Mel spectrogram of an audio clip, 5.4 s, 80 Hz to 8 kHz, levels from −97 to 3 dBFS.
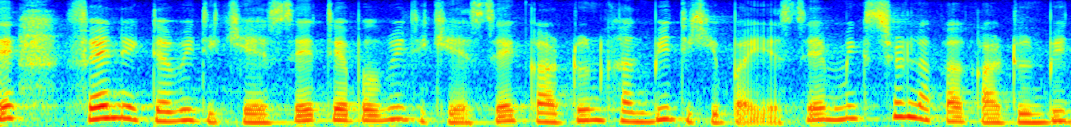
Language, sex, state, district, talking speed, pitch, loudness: Nagamese, female, Nagaland, Dimapur, 215 wpm, 225 Hz, -17 LUFS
